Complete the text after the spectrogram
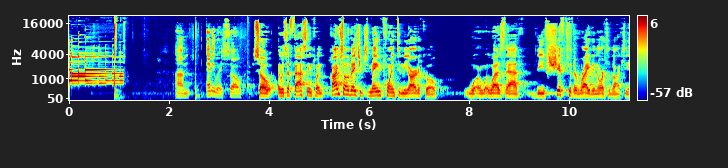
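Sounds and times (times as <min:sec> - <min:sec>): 
phone ringtone: 0:00.0 - 0:01.2
speech: 0:02.1 - 0:11.2.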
